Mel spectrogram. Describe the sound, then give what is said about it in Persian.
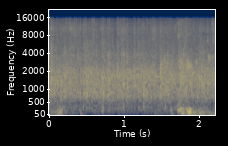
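Audience applause: a dense, steady patter of many hands clapping throughout, with a slightly louder burst near the end. “تشویق داشته باشه، من ببینم چقدر داشته.”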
